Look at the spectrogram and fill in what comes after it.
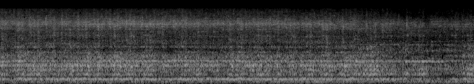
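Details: Engine at idle during a timing belt service: loud, busy whirring rattle on top from a worn, overtightened timing belt tensioner pulley.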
